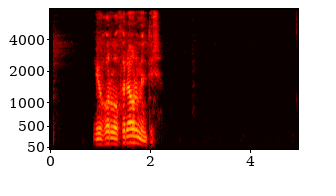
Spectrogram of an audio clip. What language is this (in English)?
Icelandic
